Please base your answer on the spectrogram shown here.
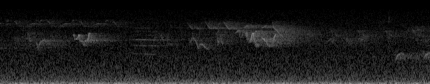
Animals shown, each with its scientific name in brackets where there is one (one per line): Black-and-white Warbler (Mniotilta varia)
Blue Jay (Cyanocitta cristata)
Red-eyed Vireo (Vireo olivaceus)
Chestnut-sided Warbler (Setophaga pensylvanica)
